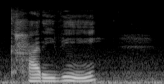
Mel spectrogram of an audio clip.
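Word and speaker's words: KaDeWe: and here is the kativi the W is pronounced as a v it's one of the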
